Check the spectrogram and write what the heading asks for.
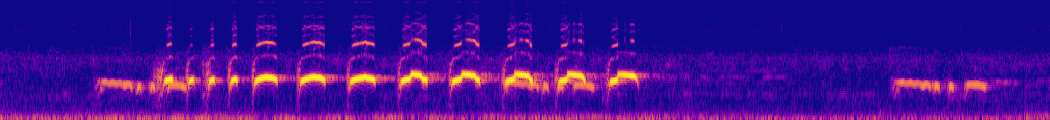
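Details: Local Zebra dove, singing very clearly: a brief soft opening coo, then a rhythmic series of about ten clipped, mid-pitched cooing notes in a fast, even beat, followed by a quieter short phrase.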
